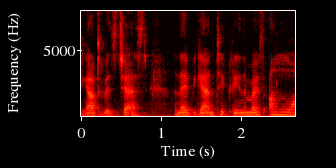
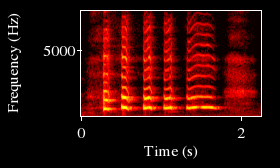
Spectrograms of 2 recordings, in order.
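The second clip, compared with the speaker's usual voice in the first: very high loud giggling fit; gleeful child cackle; boy's helpless laughter; 19 dB louder than usual. Acted. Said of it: "exploded into helpless laughter".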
